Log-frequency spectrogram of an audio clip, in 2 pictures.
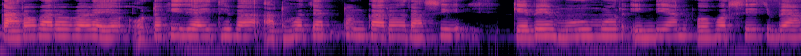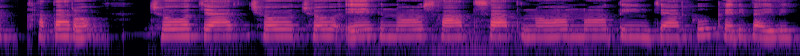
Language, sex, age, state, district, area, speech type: Odia, female, 60+, Odisha, Mayurbhanj, rural, read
